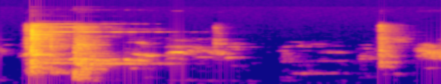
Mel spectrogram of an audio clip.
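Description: Metal gym weights clanking together once, sharply, with a short ringing after, then a fainter click near the end.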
